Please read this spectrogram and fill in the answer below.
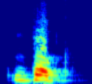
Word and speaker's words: brook: streamlab okay you know the right pronunciation of the book is brook brook not broke okay brook brook and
